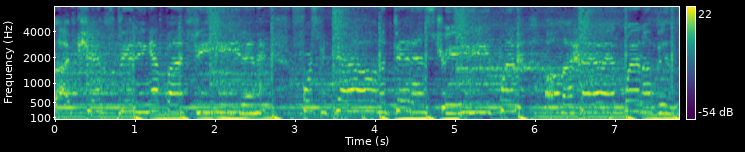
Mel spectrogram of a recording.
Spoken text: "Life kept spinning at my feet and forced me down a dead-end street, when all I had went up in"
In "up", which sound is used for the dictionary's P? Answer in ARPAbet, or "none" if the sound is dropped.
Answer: B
